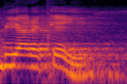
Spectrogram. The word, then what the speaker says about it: brake: Similarly, B-R-E-A-K and B-R-A-K-E. Both these words are pronounced as break.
